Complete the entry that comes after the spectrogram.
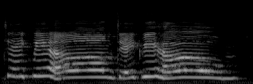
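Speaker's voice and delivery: high, slow, wailing plea to go home; a scared little boy begs to be taken home; screaming child. A narrator's reading. Scared boy clinging to mother's leg, wailing high and slow.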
